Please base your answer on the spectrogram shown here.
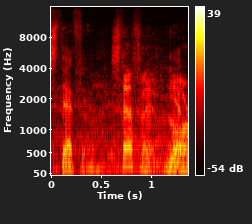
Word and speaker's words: Stefan: Yeah, it's pronounced Stefan.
